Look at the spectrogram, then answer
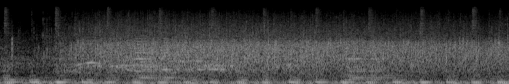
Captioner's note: applause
